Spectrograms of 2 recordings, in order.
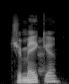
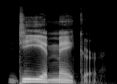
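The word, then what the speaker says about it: D'yer Mak'er: Did you make her? Jamaica. That's the joke. Very British, I suppose. Now the title is often mispronounced by FM disc jockeyies if that still exists as Dia Maker. Uh it is not necessarily that though even I fall into that trap myself sometimes.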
